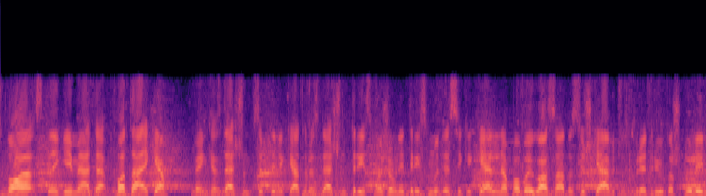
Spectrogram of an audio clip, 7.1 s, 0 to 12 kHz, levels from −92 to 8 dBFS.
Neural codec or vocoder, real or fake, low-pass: none; real; 7.2 kHz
